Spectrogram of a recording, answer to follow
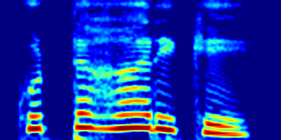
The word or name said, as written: ಕುಟಹಾರಿಕೆ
